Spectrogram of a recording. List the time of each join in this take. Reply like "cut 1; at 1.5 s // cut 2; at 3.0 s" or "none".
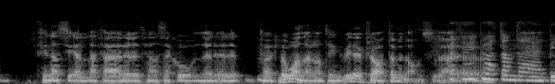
none

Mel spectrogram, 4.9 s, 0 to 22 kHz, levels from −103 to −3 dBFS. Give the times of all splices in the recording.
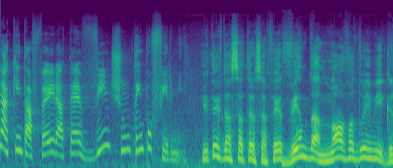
cut 1; at 1.6 s // cut 2; at 2.8 s // cut 3; at 3.5 s

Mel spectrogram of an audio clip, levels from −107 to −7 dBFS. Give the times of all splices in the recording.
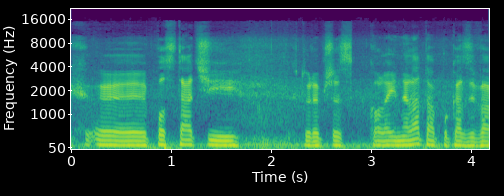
cut 1; at 2.2 s

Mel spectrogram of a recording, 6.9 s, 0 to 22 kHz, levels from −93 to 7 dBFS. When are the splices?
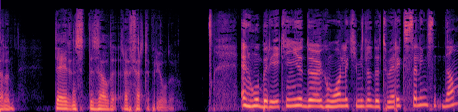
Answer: none

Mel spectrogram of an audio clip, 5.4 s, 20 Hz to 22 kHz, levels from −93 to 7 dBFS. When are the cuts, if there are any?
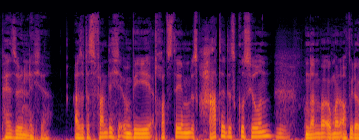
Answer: cut 1; at 2.3 s // cut 2; at 3.0 s

